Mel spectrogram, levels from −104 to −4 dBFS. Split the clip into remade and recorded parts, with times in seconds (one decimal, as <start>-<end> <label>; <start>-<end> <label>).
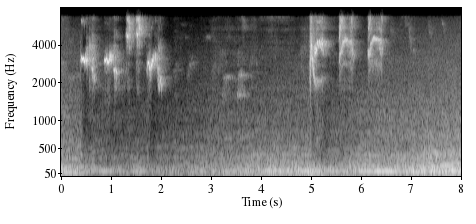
0.0-0.6 recorded; 0.6-1.8 remade; 1.8-2.8 recorded; 2.8-5.8 remade; 5.8-8.0 recorded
